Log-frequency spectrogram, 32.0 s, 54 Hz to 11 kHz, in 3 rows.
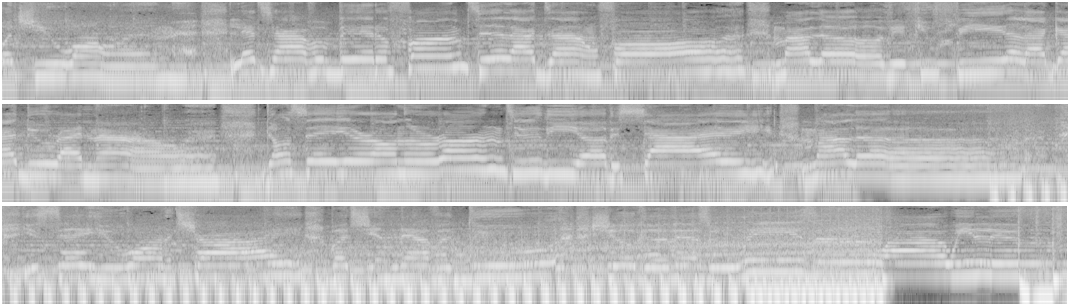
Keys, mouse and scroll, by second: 0.9 alt+scroll down 1, 2.5 ctrl+j, 7.1 ctrl+t, 9.5 ctrl+click, 10.0 ctrl+z, 11.3 ctrl+t, 11.5 right click, 13.9 right click, 15.3 ctrl+click, 17.7 right click, 19.2 right click, 19.8 right click, 20.0 ctrl+t, 20.1 right click, 23.2 ctrl+z, 25.3 ctrl+z, 25.4 ctrl+z, 29.0 alt+scroll down 1, 29.1 alt+scroll up 1.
